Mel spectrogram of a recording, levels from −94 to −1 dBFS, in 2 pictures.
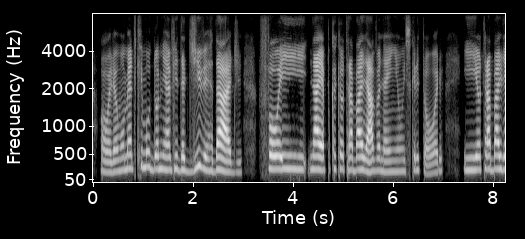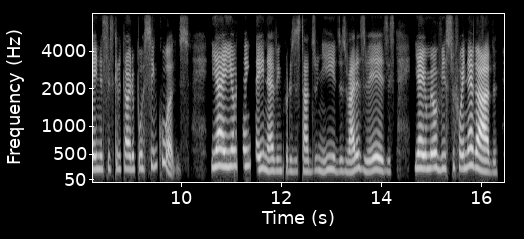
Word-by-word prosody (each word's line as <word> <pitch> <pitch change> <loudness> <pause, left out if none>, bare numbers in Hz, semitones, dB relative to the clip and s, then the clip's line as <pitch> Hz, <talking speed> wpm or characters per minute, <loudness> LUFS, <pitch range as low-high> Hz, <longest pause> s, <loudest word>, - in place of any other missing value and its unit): Olha, 190 -1 -3
o - - -7
momento 245 +3 -2
que 295 - -9
mudou 265 -4 -3
a - - -4
minha 230 -2 -1
vida 225 -1 -3
de 215 +10 -3
verdade, 200 -6 +4 0.3
foi 235 -1 0
na 235 0 +6
época 225 +2 +2
que 245 - -6
eu 235 - -4
trabalhava, 215 -2 +3
né, 190 -2 -6
em 195 +1 -9
um 200 - -11
escritório. 200 -3 -8 0.4
E 220 0 -4
eu 230 - 0
trabalhei 235 0 +2
nesse 240 0 -9
escritório 240 0 -3
por 250 +2 -9
5 295 +8 -10
anos. - - -7 0.4
E 280 0 0
aí 285 -1 +4
eu 290 0 0
tentei, 290 -5 -3
né, 205 -3 -1
vim 205 0 -11
pros 205 -1 -14
Estados 195 0 -8
Unidos 215 -1 -10
várias 195 +7 -1
vezes 200 0 -3 0.4
e 255 - -2
aí 250 -1 +5
o - - -2
meu 255 +2 +2
visto 245 +2 -9
foi 250 -1 -3
negado. 220 - +5
225 Hz, 170 wpm, -21 LUFS, 200-245 Hz, 0.4 s, na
